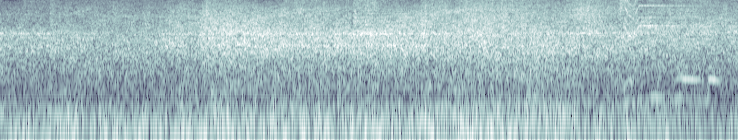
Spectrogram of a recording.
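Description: A blast explodes loudly.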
